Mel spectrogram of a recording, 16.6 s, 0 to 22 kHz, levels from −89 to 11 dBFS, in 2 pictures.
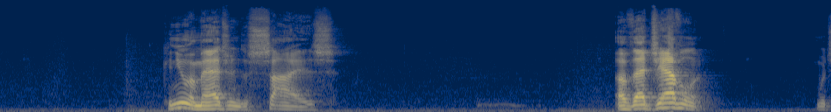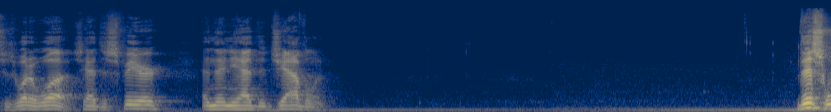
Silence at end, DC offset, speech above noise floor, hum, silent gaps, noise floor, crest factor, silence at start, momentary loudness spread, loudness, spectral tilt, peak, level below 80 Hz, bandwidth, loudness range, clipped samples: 0 s; under 0.1%; 43 dB; none; none; -64 dBFS; 24 dB; 1.7 s; 24 LU; -20 LUFS; -4.5 dB/octave; 0 dBFS; -60 dBFS; 15.5 kHz; 14 LU; under 0.1%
